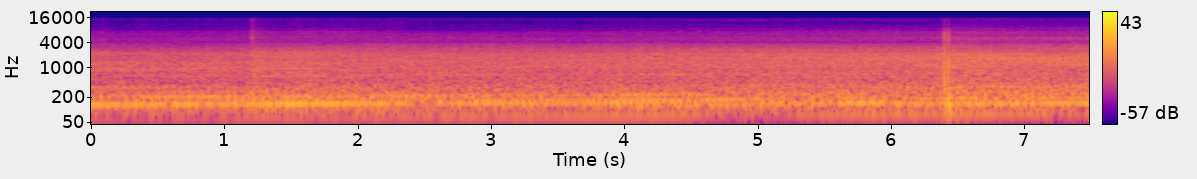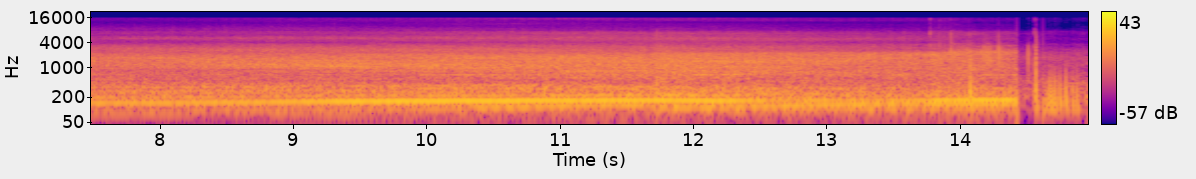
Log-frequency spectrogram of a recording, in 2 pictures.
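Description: A heavy tractor engine hums steadily as it pulls loaded trailers along a road.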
